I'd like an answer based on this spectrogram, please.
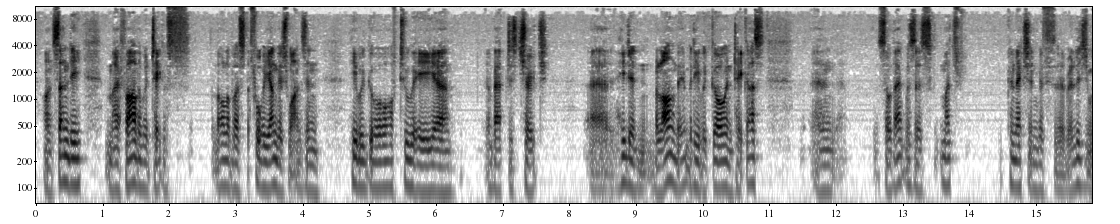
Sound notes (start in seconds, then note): none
